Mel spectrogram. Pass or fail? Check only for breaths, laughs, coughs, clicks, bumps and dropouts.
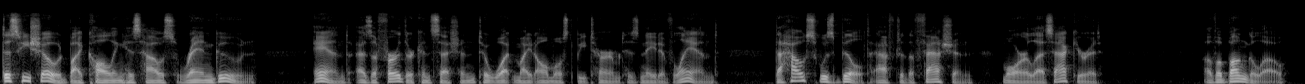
pass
